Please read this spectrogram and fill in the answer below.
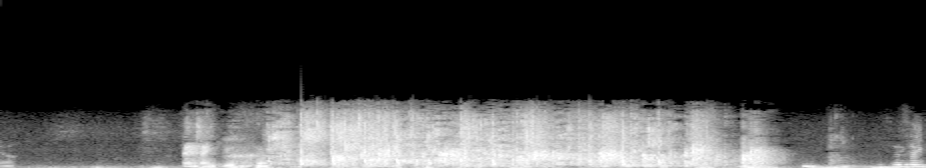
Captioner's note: applause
